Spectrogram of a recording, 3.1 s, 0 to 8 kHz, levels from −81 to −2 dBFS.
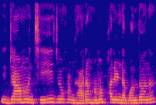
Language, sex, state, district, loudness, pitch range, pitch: Garhwali, female, Uttarakhand, Tehri Garhwal, -23 LUFS, 205-230 Hz, 215 Hz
